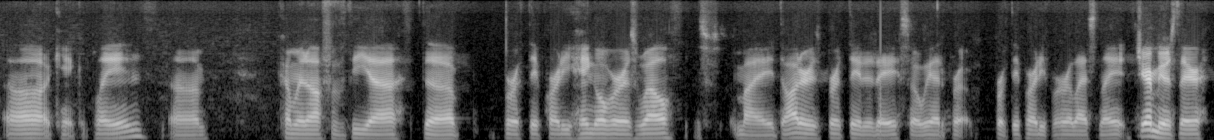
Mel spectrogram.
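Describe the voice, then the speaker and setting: A man co-hosting a casual podcast, relaxed and joking dryly. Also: lowish voice, normal speed, clean tone, no echo. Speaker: podcast co-host. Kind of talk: casual group chat.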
